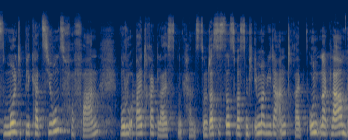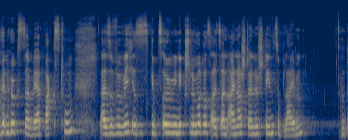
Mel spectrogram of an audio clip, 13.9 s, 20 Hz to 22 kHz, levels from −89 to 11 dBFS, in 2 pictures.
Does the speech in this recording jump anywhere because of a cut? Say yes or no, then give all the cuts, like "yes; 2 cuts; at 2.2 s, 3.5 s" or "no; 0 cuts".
yes; 1 cut; at 2.6 s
